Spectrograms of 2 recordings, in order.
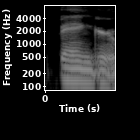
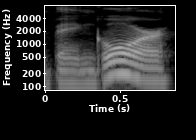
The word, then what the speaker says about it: Bangor: maine and some people you might have heard it pronounced bangor bangor but if you are from maine and people specifically from bangor will correct you and say no it's not bangor it's bangor next maryland maryland maryland some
